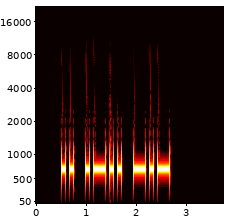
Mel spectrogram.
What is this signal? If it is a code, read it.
Morse code, heard as a keyed tone, about 15 wpm, 700 Hz. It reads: ILK
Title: USA Call Sign Postfixes - 3 Letters 15wpm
